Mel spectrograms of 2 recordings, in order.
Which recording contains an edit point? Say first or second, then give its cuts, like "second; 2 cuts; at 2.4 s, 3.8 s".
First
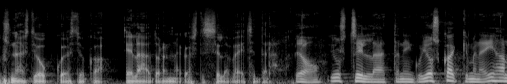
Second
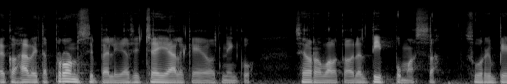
first; 1 cut; at 3.2 s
